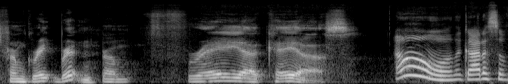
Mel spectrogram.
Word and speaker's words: Freya: It's entitled Endearing Duo, and it's from Great Britain, from Freya Chaos. Oh, the goddess of love in Norse mythology. Cool. Oh, did I say it right? Freya, yeah.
